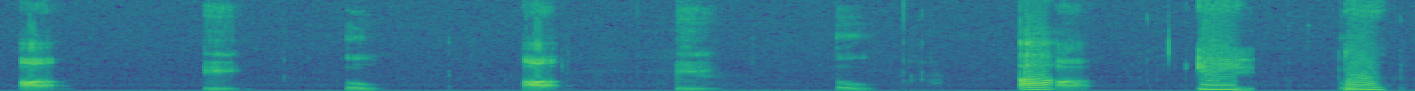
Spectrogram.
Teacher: حمزہ کی آواز کو ہم پریکٹس میں لا رہے ہیں, جس کا تعلق اقصی حلق سے ہے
